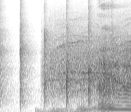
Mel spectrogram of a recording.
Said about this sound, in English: Of Michigan. Wolverines and Wolves. They won the national championship. Yeah. You can give them a round of applause if you like.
